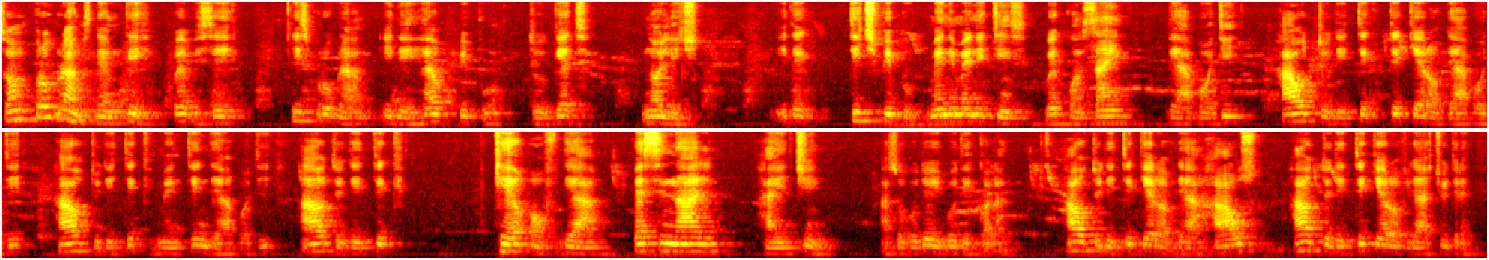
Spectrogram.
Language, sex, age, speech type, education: Nigerian Pidgin, male, 30-45, spontaneous, tertiary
